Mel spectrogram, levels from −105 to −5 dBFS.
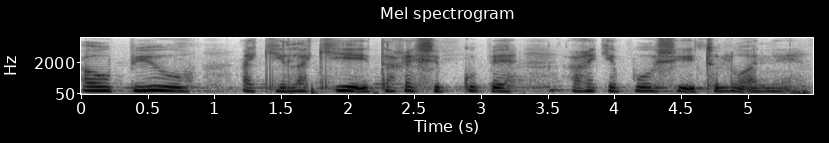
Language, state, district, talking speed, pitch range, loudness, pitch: Sumi, Nagaland, Kohima, 100 wpm, 180-200 Hz, -15 LUFS, 185 Hz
